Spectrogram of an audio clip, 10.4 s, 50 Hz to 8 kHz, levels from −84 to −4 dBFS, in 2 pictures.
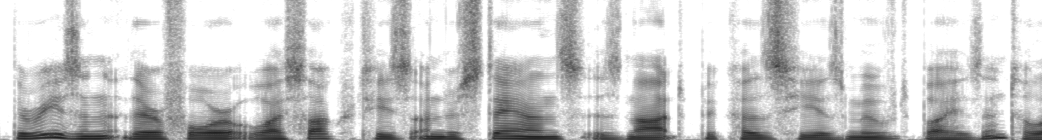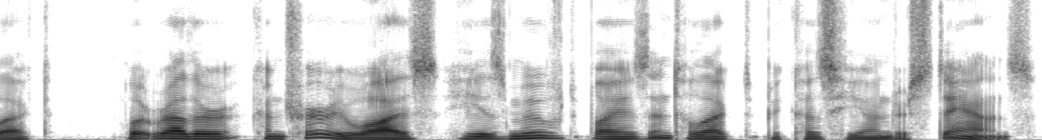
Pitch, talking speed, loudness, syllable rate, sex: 125 Hz, 155 wpm, -20 LUFS, 5.4 syllables/s, male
